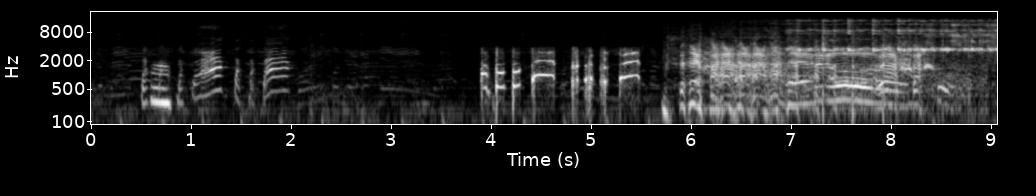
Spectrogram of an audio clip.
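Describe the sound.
A child's voice on a phone call imitates a chicken on request, making a quick series of short, choppy clucking bursts, followed by a louder, noisier stretch that sounds like laughter or excited commotion.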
